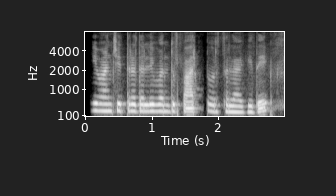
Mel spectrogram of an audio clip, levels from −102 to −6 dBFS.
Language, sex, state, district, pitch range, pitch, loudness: Kannada, female, Karnataka, Bidar, 210-240 Hz, 230 Hz, -18 LUFS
